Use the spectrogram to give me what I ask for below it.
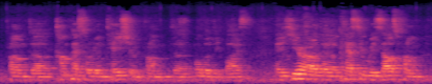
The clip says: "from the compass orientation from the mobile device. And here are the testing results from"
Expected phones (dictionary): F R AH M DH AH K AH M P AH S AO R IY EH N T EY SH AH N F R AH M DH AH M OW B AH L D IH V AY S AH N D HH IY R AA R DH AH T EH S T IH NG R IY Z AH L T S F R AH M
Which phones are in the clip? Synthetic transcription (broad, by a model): F R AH M DH AH K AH M P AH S AO R IY EH N T EY SH AH N F R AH M DH AH M OW B AH L D IH V AY S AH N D HH IY R AA R DH AH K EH S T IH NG R IY Z AH L T S F R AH M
